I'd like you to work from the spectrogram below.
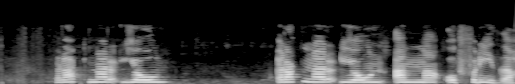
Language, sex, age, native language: Icelandic, male, 9, Icelandic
